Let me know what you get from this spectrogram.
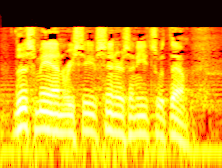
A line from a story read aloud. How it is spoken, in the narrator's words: the Pharisees and the scribes grumbled, saying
